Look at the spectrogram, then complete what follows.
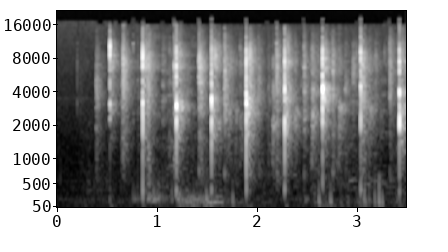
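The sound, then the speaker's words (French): A few audience members clap in a loose, steady rhythm, sharp individual claps a third of a second apart rather than a full crowd's roar, with faint murmuring underneath, applauding as a vote on a question put to them. “Par applaudissement, qui pense que les pédophiles méritent une peine maximale, une grosse peine maximale, voire la peine de mort?”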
